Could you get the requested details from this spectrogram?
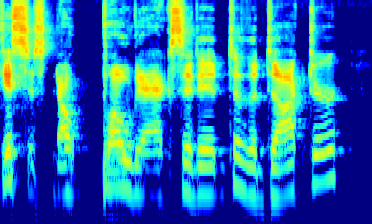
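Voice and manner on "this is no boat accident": irritated, insistent, angry, pissed-off tone. Retelling an autopsy scene, telling the doctor: imitating Dreyfuss getting pissed. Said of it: "then he gets pissed and he's like".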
